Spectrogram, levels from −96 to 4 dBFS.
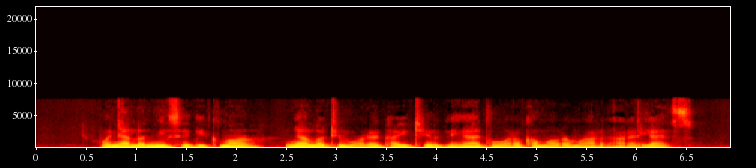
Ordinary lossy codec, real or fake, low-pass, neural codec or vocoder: none; fake; none; codec, 16 kHz, 1 kbps, FunCodec, trained on LibriTTS, 50 frames a second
